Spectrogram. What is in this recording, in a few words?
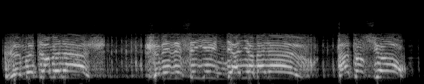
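damaged engine, mood high, French; War Thunder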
